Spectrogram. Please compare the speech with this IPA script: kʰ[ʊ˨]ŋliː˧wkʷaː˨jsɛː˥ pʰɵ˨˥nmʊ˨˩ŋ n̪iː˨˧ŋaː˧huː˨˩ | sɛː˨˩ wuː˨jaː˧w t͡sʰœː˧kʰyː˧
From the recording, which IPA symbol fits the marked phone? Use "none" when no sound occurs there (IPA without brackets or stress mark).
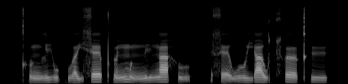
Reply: ʊ˨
